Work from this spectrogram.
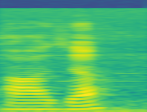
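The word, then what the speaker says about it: هذا: is one more thing we write hasa like this but we pronounce hajja like this so we pronounce an alif after ha but in writing we don't write this alif then the second thing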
